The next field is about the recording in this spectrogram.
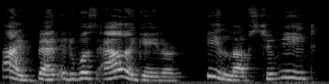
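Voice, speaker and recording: Woman as a kindly picture-book tomcat, high, expressive pitch, earnest, fair-minded, unhurried. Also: heavily acted. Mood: concerned. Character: friendly, fair-minded male storybook cat.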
